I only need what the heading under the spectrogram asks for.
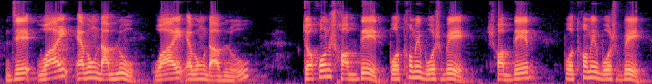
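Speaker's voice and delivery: slow, word by word, with phrases repeated; slow dictation. Real, not acted. Teacher dictating a rule into pupils' notebooks, slow and measured. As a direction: dictate it slowly enough to be written down.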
